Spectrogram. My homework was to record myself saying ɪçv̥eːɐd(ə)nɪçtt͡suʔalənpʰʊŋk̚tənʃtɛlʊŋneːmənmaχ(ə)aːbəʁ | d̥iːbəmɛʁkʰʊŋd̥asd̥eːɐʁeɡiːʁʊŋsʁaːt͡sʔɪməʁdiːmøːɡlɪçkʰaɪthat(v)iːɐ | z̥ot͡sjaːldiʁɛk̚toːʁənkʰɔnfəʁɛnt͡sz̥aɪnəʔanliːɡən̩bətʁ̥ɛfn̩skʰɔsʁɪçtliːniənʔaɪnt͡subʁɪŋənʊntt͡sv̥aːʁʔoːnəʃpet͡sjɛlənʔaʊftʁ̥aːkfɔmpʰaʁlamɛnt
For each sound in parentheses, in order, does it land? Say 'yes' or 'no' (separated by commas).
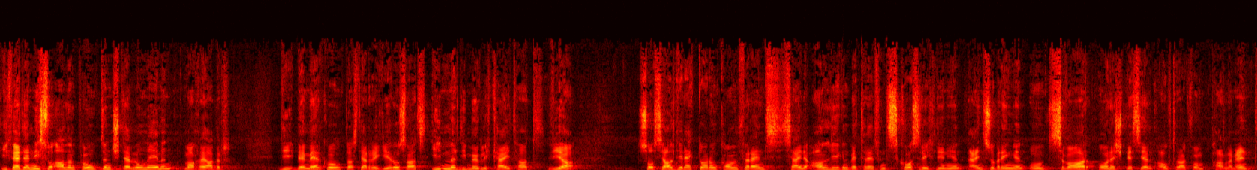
yes, yes, yes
